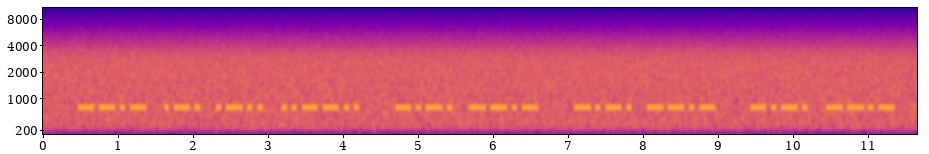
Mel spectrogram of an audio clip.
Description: Morse code, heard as a keyed tone, hand-sent with a paddle, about 18 wpm, 780 Hz, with radio static. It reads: QRL? CQ CQ CQ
